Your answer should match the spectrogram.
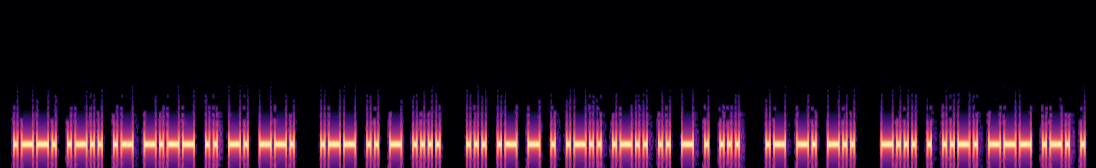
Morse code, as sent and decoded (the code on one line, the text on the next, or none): .--. .-.. .- -.-- .. -. --. / .-- .. - .... / ... .- - . .-.. .-.. .. - . ... / .- -. -.. / -... ..-. --- .-. .
PLAYING WITH SATELLITES AND BEFORE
